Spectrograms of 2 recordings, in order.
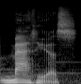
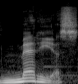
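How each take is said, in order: First: The name is pronounced Matthias. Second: The name is pronounced Medius. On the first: The speaker calls it wrong. "not Matthias" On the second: The speaker calls it right. "I was saying it right. It's Medius"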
